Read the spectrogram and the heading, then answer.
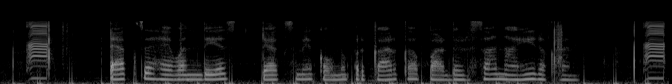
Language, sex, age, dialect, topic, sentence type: Bhojpuri, female, 18-24, Western, banking, statement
